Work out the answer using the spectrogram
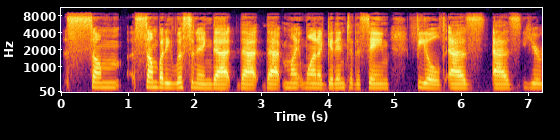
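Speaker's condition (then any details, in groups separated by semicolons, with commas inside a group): Stuttering; long fluent periods unnoticed by listeners, then sudden stuttering on every word, highly variable; repeated sounds, repeated words, prolonged sounds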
